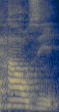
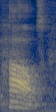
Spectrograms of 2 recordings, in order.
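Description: First: The word ends with an added vowel sound. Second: The word ends cleanly on an s sound. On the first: The speaker calls it wrong. "Não é house" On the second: The speaker calls it right. "é house"

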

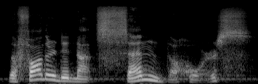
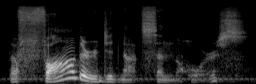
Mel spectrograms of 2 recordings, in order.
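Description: First: The word 'send' is stressed. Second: The word 'father' is stressed. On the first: The point is what the father failed to do with the horse. "This first one here, ... it's lo shalach" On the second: The point is who did not send the horse. "The second one, it's lo ha'av"

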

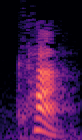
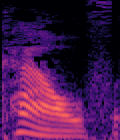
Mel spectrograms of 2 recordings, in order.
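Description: First: The L is silent. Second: The L is pronounced. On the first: The speaker calls it right. "那个L 不发音的" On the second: The speaker calls it wrong. "不要读calf"

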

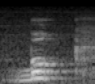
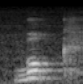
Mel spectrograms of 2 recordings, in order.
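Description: Both takes have the same delivery.

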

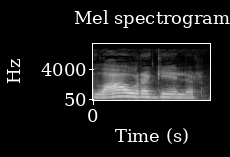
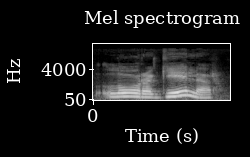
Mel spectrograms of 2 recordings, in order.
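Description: First: The name begins with separate 'a' and 'u' vowels. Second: The name begins with a single 'o' vowel. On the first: This follows the written spelling. "пишется Лаура" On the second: This is how people actually say it. "говорят Лора"

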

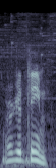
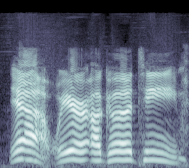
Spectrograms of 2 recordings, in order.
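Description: First: It is said in a sincere tone. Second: It is said in a sarcastic tone.

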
